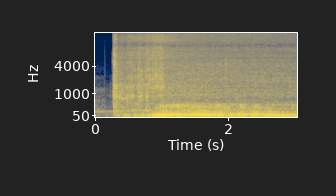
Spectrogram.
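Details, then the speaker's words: VW Golf 6 TSI petrol, first start after oil change and new oil and fuel filters, fuel pump primed: catches at once, rises briefly, settles into even steady idle with no misfire or stumble; fuel pressure up, no leak. "là, on est en pression. Ça a démarré au quart de tour. Il n'y a pas de souci."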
